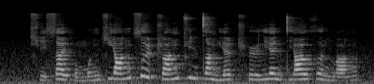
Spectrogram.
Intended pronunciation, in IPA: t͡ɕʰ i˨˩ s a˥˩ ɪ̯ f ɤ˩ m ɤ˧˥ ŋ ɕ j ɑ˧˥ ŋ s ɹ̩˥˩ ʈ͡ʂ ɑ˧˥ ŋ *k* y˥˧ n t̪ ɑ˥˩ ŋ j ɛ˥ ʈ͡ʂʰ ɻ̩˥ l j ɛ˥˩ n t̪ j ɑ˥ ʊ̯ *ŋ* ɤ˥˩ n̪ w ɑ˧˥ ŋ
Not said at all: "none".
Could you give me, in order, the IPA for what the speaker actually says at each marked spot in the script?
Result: t͡ɕ, x

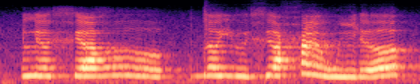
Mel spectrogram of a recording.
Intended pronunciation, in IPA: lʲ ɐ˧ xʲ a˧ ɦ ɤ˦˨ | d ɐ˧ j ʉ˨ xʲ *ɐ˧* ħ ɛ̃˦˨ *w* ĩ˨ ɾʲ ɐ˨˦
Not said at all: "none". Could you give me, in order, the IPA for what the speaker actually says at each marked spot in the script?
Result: ɐ˧, w

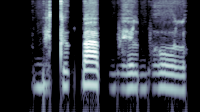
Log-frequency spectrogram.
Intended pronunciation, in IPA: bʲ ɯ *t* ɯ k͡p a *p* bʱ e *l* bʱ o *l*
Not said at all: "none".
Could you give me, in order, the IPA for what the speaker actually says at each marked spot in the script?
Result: t, p, l, l

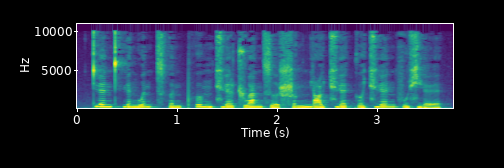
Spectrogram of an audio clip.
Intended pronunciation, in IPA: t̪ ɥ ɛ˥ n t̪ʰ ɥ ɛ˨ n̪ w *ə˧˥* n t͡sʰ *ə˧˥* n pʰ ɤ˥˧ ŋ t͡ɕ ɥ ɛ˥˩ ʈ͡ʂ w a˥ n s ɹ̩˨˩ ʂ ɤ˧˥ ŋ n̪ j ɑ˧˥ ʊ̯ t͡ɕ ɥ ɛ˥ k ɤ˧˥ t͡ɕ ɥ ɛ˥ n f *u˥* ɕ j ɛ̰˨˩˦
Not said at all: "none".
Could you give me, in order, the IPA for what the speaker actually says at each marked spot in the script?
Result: ə˥˩, ə˧˥, u˧˥

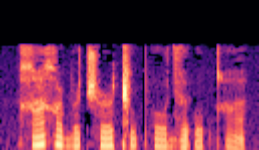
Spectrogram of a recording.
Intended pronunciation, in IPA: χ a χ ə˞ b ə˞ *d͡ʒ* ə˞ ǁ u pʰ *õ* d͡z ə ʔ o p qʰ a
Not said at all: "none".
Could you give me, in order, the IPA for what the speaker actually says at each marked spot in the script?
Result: t͡ʃʰ, o

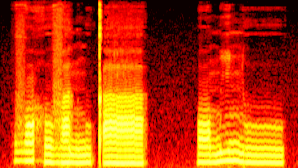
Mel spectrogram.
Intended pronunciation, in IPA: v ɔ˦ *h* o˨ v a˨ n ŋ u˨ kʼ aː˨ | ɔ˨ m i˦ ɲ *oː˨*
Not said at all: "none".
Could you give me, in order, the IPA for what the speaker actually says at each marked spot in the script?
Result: h, uː˨

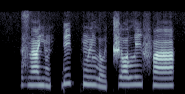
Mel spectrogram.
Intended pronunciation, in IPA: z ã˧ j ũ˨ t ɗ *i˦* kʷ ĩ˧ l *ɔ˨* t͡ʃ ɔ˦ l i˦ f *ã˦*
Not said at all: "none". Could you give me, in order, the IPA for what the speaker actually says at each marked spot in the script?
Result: i˦, o˨, ã˦

